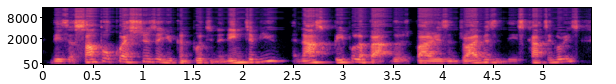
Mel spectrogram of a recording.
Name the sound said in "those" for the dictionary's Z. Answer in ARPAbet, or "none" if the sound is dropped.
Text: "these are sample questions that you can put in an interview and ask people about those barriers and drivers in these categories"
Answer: Z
